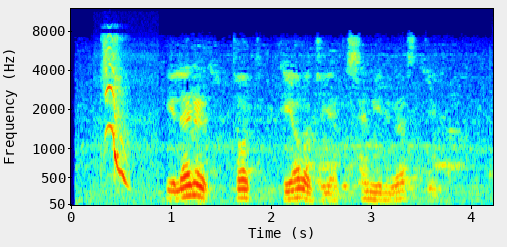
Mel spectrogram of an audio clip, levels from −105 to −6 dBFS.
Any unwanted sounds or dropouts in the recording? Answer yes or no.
yes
